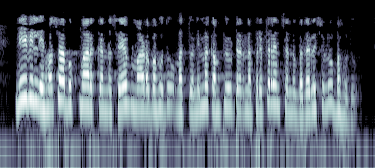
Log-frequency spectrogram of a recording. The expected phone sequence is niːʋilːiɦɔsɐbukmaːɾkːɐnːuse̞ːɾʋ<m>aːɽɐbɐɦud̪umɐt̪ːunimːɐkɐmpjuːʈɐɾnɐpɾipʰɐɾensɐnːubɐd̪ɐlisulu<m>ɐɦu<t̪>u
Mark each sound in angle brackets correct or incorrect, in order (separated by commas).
correct, incorrect, incorrect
